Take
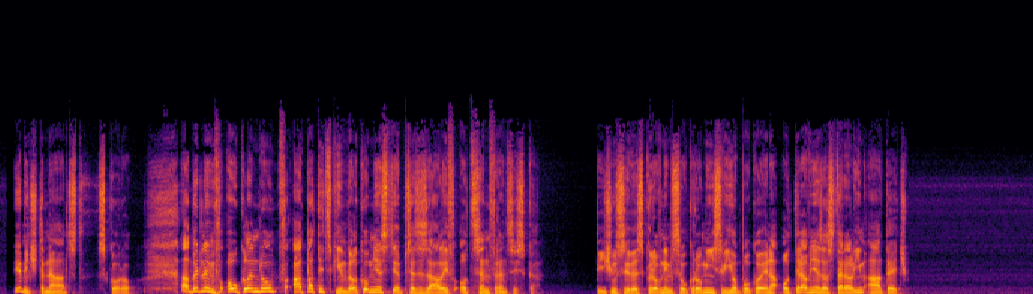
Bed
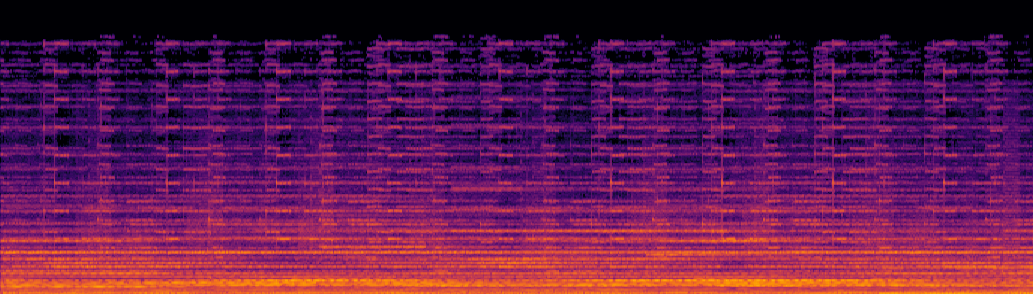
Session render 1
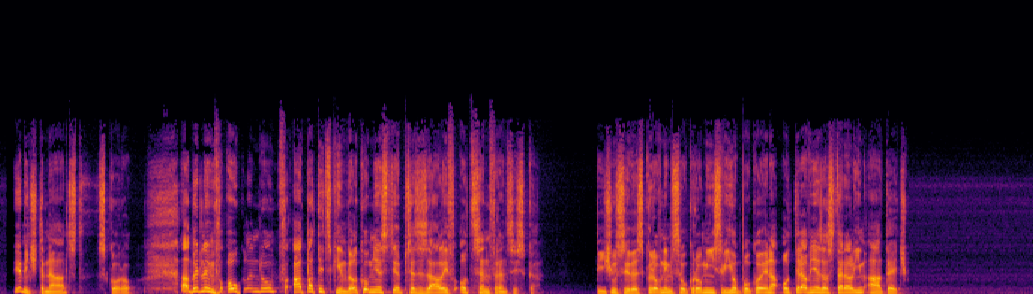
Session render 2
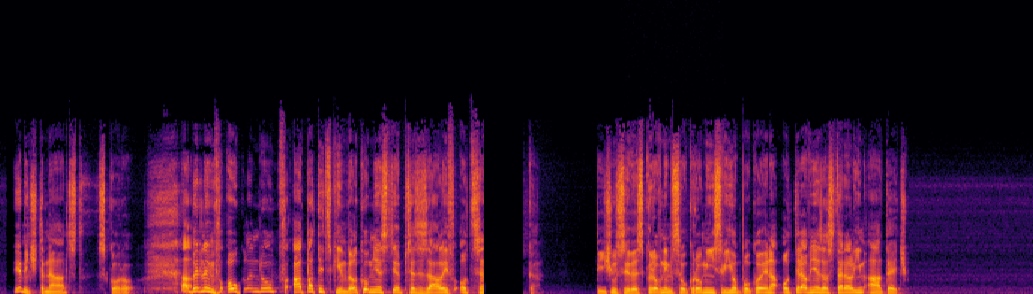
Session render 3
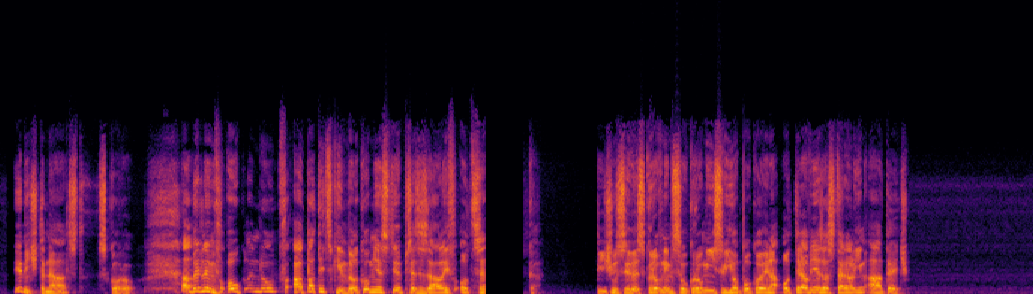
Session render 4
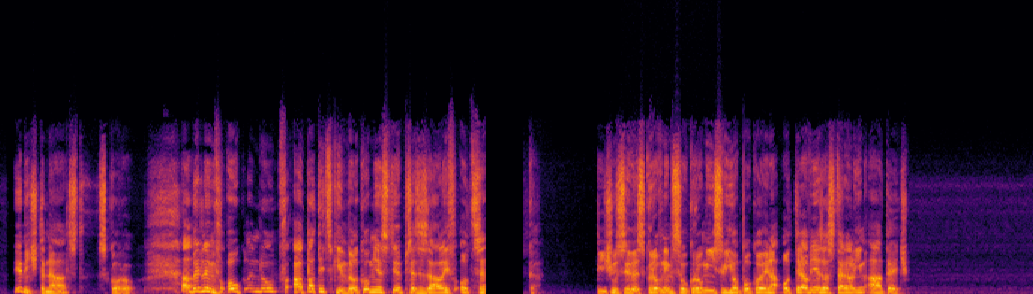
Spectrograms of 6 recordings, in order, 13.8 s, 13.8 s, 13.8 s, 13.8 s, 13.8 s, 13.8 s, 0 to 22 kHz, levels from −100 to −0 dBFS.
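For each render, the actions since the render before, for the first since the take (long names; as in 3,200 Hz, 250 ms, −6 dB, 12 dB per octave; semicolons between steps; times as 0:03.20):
0:03.20–0:03.83: fade in
0:01.50–0:02.70: double-tracking delay 47 ms −13.5 dB; 0:06.45–0:06.98: silence; 0:08.27–0:09.68: high-shelf EQ 9,200 Hz +9 dB
chorus effect 1.8 Hz, delay 16 ms, depth 4.9 ms
level +3.5 dB; brickwall limiter −2 dBFS, peak gain reduction 2 dB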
